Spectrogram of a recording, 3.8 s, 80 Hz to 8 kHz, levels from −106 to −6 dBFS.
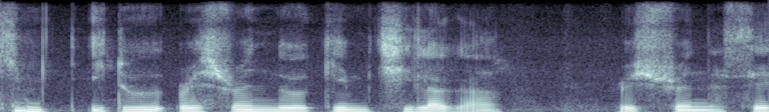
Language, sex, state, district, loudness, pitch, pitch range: Nagamese, male, Nagaland, Kohima, -17 LUFS, 135 Hz, 130-140 Hz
